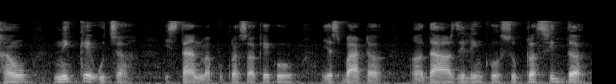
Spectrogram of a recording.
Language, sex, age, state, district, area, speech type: Nepali, male, 18-30, West Bengal, Darjeeling, rural, spontaneous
